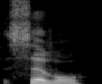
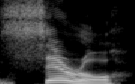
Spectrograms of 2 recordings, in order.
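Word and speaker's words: Syril: We've already kind of been over that and kind of his role with Civil or Sel. God, I did it again. Sirill.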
